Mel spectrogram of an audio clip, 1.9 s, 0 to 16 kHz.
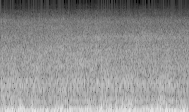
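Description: Steady wind buffets the microphone during a 200 km bicycle ride, a continuous low rumbling roar with no other clear sounds.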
